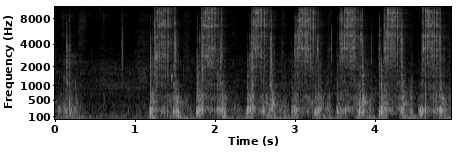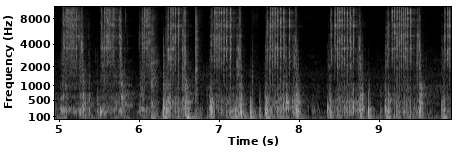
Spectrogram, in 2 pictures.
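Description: Big ratchet wrench on a long extension clicking in quick runs of pawl clicks, starting about a second in, as it backs out the Torx T50 seat-rail bolts.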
